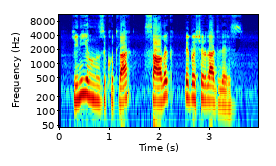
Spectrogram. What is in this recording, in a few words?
new year, turkish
